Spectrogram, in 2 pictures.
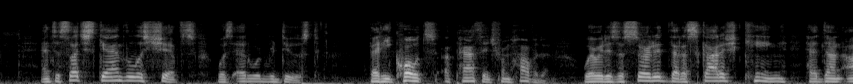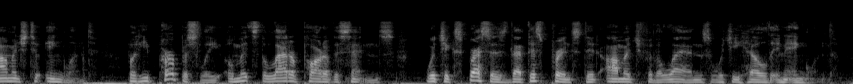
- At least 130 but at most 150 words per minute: No, average, 185 wpm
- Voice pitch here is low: Yes, low, 130 Hz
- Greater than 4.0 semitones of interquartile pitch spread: Yes, average, 4.9 semitones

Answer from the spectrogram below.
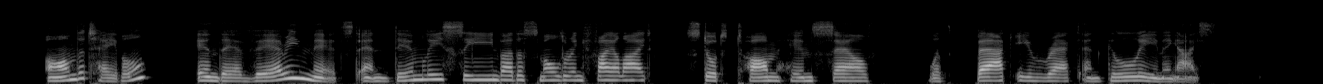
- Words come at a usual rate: No, slow, 105 wpm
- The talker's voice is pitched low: No, medium, 175 Hz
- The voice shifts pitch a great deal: No, average, 3.6 semitones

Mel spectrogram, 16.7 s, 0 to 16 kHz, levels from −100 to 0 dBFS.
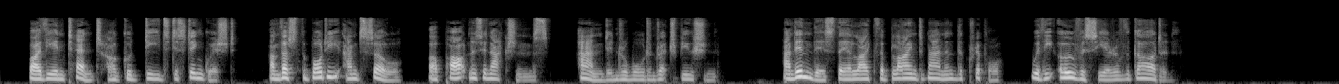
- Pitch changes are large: No, average, 4.5 semitones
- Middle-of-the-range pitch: Yes, medium, 150 Hz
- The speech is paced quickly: No, average, 145 wpm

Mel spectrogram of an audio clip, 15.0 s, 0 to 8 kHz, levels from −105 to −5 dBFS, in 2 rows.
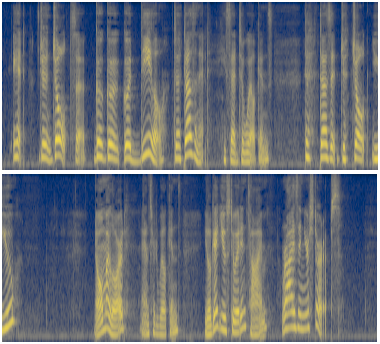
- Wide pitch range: Yes, wide, 5.7 semitones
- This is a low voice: No, high, 225 Hz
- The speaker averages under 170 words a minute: Yes, average, 150 wpm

